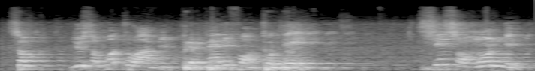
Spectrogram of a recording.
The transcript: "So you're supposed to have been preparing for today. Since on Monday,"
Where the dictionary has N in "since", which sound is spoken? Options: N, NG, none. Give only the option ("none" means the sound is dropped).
none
